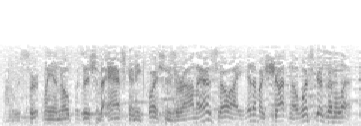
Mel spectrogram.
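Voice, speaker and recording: A man's voice: mid-range voice, very fast. A man narrating as a hard-boiled insurance investigator in 1940s radio drama, wisecracking in a dry, clipped manner. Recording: dull old radio recording with music.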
